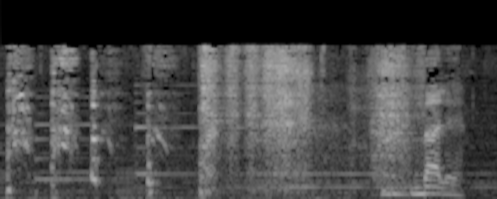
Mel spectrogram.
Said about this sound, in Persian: گریه کن، گریه قشنگه، گریه مال دل تنگه.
